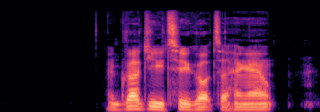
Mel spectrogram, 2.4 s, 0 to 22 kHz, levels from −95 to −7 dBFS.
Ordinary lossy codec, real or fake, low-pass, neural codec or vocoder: none; real; 14.4 kHz; none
